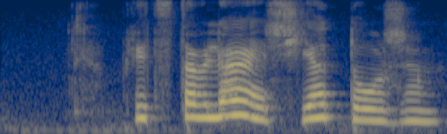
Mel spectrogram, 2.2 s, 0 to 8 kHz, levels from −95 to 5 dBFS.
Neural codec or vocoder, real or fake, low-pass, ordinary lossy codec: none; real; none; none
